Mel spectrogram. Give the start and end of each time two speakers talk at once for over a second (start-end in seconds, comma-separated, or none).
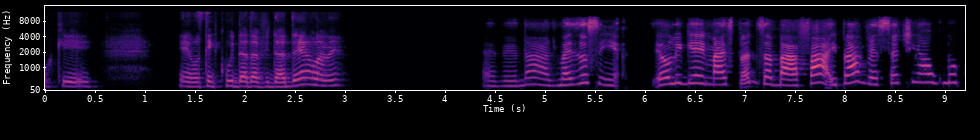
none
